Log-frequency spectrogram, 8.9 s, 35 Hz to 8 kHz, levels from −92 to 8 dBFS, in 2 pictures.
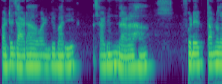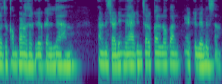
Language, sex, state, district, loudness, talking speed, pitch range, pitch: Konkani, male, Goa, North and South Goa, -20 LUFS, 160 wpm, 115-125 Hz, 120 Hz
